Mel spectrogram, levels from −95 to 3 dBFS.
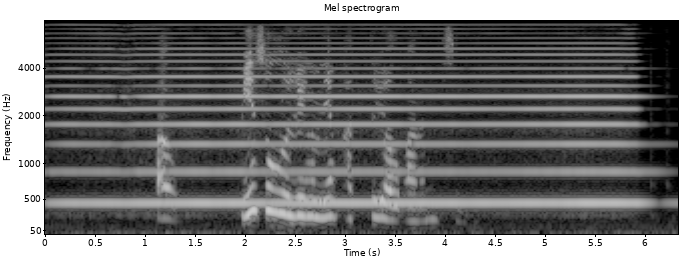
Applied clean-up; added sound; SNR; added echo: none; Bowed string instrument; -4 dB; none.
